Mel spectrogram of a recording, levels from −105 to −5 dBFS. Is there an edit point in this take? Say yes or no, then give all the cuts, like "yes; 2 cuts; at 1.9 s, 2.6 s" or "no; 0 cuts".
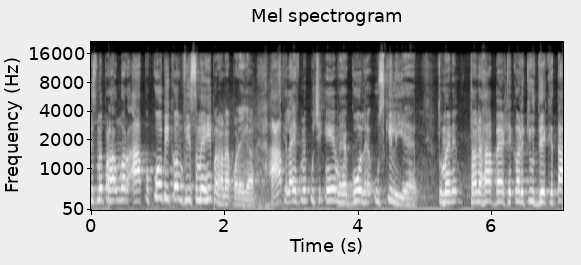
yes; 2 cuts; at 2.9 s, 5.6 s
